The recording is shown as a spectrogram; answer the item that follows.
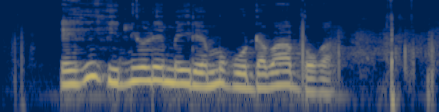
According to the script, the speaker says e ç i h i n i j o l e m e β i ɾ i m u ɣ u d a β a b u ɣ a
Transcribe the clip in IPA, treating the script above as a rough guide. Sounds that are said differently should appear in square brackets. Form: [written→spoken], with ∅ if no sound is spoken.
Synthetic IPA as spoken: e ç i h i n i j o l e m e [β→∅] i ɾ [i→e] m u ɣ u d a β a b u ɣ a

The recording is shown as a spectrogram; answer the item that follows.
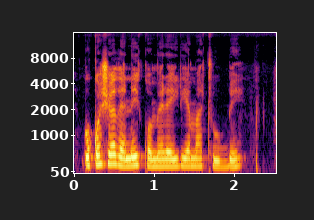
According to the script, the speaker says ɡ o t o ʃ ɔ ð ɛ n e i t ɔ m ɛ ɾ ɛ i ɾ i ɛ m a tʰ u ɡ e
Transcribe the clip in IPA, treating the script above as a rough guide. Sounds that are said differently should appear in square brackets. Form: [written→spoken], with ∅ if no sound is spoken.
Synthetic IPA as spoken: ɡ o [t→k] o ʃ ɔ ð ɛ n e i [t→k] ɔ m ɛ ɾ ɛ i ɾ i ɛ m a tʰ u [ɡ→b] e

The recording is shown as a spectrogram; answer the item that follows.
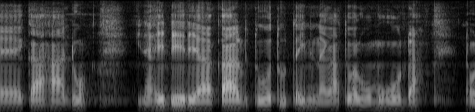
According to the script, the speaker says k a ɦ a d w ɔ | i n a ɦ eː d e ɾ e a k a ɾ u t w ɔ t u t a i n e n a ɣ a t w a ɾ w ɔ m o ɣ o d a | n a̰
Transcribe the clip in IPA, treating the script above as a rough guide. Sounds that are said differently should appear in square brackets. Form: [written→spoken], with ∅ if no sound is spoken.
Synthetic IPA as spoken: k a ɦ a d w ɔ | i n a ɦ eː d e ɾ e a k a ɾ u t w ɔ t u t a i n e n a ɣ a t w a ɾ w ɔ m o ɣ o d a | n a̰

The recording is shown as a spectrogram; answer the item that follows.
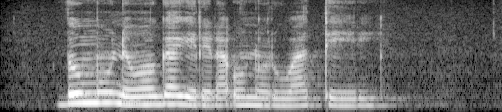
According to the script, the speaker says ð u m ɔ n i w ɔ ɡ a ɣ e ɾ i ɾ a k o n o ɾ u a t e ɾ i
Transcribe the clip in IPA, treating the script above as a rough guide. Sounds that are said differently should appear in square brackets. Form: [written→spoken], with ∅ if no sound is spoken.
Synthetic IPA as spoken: ð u m [ɔ→u] n [i→e] w ɔ ɡ a ɣ e ɾ [i→e] ɾ a [k→ʔ] o n o ɾ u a t e ɾ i

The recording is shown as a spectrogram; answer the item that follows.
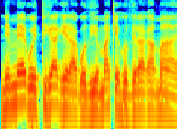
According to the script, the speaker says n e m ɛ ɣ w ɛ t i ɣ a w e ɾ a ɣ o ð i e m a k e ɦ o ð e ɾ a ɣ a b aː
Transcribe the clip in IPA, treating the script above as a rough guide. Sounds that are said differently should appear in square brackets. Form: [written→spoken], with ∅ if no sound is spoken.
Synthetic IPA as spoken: n e m ɛ ɣ w [ɛ→e] t i ɣ a [w→ɣ] e ɾ a ɣ o ð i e m a k e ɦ o ð e ɾ a ɣ a [b→m] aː

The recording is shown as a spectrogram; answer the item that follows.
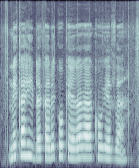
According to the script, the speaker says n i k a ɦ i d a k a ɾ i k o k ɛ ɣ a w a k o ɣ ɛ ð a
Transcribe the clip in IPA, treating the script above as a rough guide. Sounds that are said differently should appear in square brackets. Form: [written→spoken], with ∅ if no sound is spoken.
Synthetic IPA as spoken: n [i→e] k a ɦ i d a k a ɾ [i→e] k o k ɛ ɣ a [w→ɣ] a k o ɣ ɛ ð a

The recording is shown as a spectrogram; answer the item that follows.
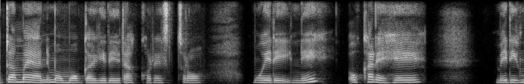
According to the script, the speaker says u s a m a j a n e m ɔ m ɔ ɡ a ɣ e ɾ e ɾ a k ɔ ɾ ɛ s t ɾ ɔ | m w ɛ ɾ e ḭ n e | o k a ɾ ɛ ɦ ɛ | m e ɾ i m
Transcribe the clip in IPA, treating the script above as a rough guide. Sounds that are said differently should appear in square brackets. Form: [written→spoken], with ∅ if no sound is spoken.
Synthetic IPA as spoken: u [s→t] a m a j a n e m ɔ m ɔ ɡ a ɣ e ɾ e ɾ a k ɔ ɾ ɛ s t ɾ ɔ | m w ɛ ɾ e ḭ n e | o k a ɾ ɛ ɦ ɛ | m e ɾ i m

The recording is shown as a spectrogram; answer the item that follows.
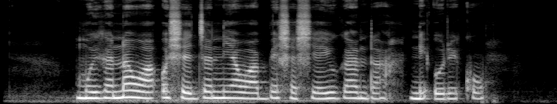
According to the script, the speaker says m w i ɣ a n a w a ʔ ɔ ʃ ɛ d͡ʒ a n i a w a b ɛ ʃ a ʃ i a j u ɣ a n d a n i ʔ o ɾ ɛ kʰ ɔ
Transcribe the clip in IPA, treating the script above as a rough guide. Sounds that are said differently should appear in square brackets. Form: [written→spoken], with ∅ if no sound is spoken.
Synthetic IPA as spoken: m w i ɣ a n a w a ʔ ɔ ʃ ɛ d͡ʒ a n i a w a b ɛ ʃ a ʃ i a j u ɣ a n d a n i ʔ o ɾ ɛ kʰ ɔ

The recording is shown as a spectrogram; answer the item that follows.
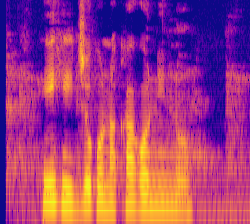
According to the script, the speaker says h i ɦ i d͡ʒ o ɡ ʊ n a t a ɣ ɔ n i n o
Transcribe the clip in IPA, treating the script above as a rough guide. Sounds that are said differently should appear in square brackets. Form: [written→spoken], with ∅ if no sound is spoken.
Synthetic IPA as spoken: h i ɦ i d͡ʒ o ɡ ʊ n a [t→k] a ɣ ɔ n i n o

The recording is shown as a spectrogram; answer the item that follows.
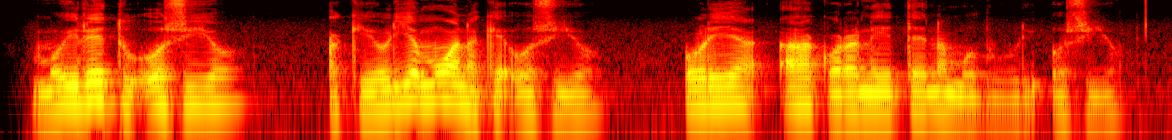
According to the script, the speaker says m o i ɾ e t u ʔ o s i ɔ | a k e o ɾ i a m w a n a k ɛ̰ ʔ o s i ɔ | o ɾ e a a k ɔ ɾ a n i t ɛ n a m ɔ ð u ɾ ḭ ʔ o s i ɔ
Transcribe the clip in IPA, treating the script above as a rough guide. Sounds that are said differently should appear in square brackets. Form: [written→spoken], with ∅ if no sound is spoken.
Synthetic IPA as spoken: m o i ɾ e t u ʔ o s i ɔ | a k e o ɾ i a m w a n a k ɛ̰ ʔ o s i ɔ | o ɾ e a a k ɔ ɾ a n [i→e] t ɛ n a m [ɔ→o] ð u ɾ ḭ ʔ o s i ɔ

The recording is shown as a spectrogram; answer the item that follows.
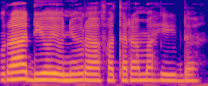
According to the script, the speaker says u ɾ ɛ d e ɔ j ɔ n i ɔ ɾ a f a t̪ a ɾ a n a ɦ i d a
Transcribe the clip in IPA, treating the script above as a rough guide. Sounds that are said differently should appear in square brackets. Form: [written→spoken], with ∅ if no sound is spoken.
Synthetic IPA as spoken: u ɾ [ɛ→a] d [e→i] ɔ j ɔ n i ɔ ɾ a f a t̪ a ɾ a [n→m] a ɦ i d a

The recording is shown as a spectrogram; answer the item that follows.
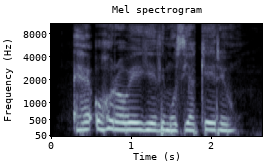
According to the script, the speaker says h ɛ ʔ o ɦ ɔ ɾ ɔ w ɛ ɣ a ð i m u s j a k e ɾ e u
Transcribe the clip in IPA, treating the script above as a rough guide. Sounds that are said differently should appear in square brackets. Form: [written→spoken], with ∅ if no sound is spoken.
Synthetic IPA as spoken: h ɛ ʔ o ɦ ɔ ɾ ɔ w [ɛ→e] ɣ [a→e] ð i m [u→o] s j a k e ɾ e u

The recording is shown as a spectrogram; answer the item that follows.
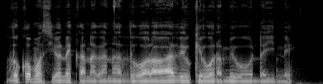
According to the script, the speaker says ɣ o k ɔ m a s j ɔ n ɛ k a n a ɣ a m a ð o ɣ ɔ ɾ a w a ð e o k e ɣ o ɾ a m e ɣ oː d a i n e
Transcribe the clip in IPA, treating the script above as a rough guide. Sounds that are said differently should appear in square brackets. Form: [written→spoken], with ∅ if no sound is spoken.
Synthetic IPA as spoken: [ɣ→ð] o k ɔ m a s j ɔ n ɛ k a n a ɣ a [m→n] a ð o ɣ ɔ ɾ a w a ð e o k e ɣ o ɾ a m e ɣ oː d a i n e

